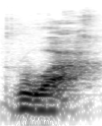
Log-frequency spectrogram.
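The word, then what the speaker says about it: רוח: O sea que El texto, la palabra espíritu en hebreo realmente diría es ruaj. Y exhaló Isaac el ruaj, o sea, el espíritu, y murió.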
